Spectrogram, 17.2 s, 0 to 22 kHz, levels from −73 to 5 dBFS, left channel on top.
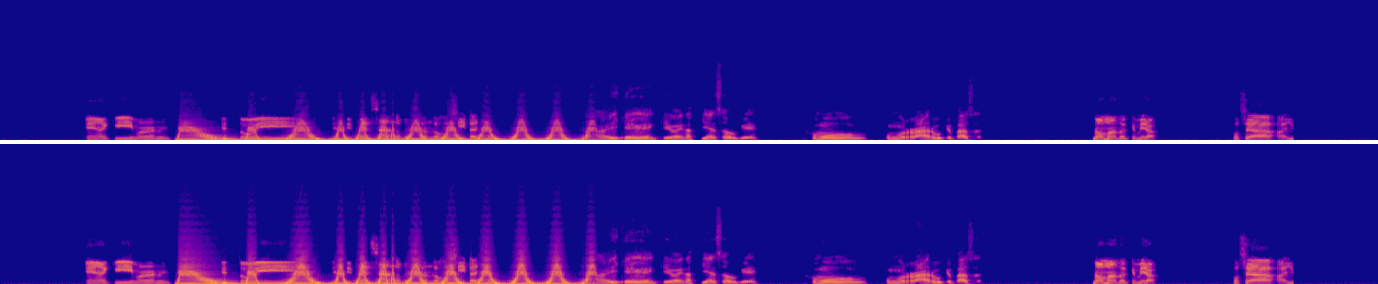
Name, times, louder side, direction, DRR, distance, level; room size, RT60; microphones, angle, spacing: voice 1, 1.1-2.1 2.7-6.1 13.7-14.5 15.4-16.2, right 4 dB, 35° right, 3.0 m, -27 dB
sound 1, 2.2-7.5, right 3 dB, 65° right, 0.6 m, -20 dB
voice 2, 7.3-9.5 10.2-10.8 11.1-12.3, right 1 dB, 10° right, 0.5 m, -25 dB
head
